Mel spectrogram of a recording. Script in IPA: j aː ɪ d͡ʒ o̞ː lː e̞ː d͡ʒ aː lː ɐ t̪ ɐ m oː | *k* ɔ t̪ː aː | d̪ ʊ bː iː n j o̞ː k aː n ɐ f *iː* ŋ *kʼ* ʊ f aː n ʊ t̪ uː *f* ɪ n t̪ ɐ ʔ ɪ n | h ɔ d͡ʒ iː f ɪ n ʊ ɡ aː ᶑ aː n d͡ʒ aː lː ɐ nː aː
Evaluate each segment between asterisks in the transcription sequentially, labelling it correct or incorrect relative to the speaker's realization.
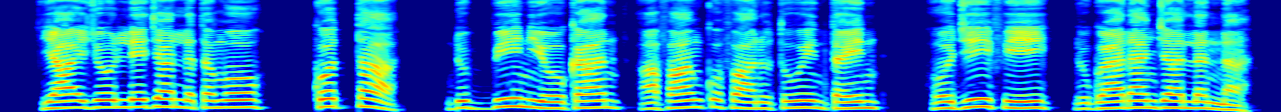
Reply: correct, incorrect: aː, correct, incorrect: h

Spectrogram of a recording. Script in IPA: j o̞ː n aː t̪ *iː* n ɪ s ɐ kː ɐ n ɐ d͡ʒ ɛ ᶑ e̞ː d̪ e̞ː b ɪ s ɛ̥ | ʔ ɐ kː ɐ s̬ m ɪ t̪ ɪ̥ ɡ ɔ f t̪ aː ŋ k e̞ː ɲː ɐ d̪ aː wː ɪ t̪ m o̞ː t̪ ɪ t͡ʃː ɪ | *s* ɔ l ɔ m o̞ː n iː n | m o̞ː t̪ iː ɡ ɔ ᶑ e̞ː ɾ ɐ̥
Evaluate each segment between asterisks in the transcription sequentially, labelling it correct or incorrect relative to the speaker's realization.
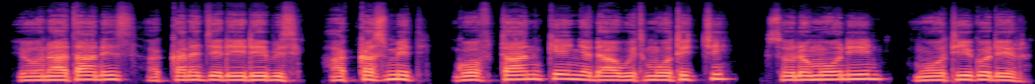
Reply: incorrect: aː, correct

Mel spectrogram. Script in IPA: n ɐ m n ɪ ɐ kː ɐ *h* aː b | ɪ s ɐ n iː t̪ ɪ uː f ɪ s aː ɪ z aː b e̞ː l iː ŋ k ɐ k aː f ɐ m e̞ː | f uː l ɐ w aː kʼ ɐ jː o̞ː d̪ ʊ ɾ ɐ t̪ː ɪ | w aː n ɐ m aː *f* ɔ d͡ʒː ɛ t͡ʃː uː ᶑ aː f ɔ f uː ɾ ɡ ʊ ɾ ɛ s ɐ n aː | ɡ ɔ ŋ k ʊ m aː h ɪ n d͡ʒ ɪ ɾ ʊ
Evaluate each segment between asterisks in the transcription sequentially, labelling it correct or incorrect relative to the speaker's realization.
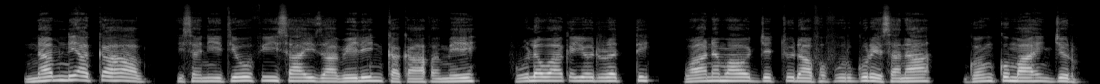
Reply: correct, incorrect: h

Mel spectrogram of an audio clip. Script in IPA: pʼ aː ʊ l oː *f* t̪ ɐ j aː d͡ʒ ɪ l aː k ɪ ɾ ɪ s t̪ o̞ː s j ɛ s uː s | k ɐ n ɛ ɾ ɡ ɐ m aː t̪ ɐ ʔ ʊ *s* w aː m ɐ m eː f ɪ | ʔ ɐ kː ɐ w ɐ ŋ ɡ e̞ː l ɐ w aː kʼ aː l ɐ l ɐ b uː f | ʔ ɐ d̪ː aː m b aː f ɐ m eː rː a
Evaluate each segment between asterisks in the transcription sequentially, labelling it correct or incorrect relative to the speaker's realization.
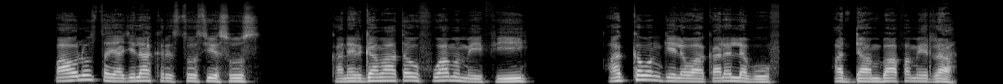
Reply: incorrect: s, incorrect: f

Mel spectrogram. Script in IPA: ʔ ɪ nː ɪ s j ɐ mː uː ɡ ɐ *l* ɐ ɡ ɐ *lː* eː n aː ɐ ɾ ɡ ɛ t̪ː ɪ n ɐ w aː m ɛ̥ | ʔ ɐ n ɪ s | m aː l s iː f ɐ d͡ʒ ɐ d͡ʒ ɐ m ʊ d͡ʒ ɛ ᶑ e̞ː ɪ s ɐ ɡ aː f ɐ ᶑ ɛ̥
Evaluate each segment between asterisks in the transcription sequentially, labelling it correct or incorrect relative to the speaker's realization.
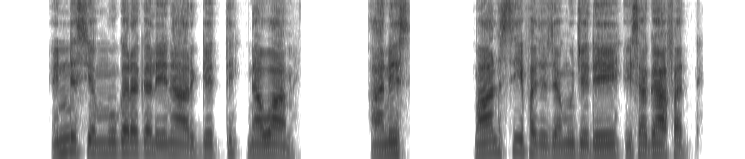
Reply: incorrect: ɾ, incorrect: l

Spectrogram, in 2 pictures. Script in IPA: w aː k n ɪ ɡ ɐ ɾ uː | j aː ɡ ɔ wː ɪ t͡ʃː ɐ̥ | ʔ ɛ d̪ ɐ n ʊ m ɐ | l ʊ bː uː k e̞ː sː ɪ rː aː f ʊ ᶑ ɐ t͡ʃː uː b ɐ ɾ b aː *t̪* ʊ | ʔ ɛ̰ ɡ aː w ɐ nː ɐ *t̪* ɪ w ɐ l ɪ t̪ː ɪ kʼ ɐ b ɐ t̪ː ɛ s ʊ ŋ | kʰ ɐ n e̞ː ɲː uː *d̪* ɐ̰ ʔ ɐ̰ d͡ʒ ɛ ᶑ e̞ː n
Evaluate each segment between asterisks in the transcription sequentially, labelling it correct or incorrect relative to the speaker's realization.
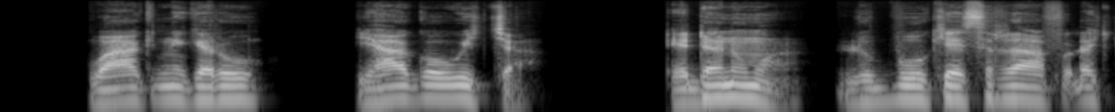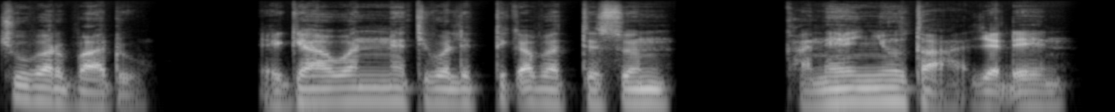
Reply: incorrect: d̪, correct, incorrect: t̪

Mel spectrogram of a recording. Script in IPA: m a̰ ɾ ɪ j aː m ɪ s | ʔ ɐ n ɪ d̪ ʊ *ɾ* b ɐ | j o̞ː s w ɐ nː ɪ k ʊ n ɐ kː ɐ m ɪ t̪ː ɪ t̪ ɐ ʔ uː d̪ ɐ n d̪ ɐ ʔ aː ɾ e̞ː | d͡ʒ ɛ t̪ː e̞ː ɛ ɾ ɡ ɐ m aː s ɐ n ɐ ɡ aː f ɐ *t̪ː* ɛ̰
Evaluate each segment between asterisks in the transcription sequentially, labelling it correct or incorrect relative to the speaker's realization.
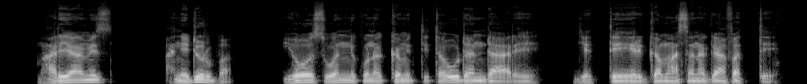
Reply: correct, correct

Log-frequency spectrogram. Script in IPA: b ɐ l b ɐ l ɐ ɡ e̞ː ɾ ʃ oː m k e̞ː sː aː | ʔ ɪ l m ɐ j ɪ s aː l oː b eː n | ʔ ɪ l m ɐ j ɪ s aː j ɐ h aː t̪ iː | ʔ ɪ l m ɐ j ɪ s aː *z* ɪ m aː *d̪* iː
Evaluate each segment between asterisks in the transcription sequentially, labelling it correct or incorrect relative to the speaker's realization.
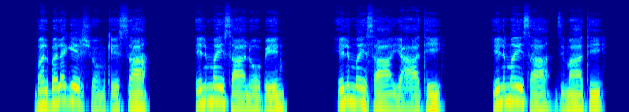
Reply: correct, incorrect: t̪

